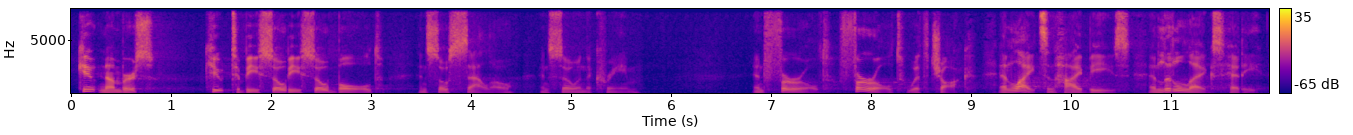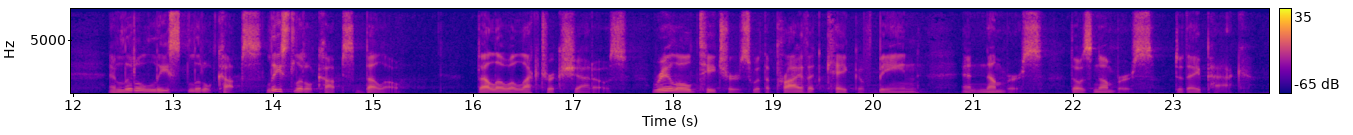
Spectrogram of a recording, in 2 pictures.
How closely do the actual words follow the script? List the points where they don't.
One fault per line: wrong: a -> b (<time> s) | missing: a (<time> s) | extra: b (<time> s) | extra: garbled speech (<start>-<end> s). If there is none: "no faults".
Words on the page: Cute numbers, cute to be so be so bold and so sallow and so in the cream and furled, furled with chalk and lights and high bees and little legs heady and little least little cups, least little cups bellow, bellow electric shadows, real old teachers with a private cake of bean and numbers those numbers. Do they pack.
no faults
